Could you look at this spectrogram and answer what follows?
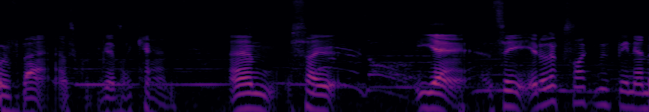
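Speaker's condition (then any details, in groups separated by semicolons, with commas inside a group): Cerebral palsy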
